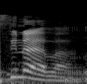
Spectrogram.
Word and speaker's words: Pulcinella: Pulcinella. – Ahí lo pronunció bien.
